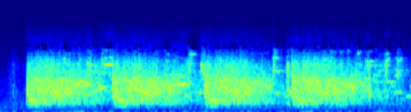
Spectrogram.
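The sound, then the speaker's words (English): A loud, sustained barrage of gunfire as a row of glasses lined up in a bar is shot out, with shattering glass, a dense roar of shots broken by a few brief pauses before it picks up again. “You show him anyway, Jess. Pick off some of them glasses all lined up so nice and pretty.”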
